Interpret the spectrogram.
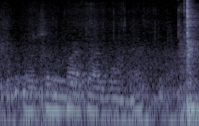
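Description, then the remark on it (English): Racing pigeons coo steadily in a low, warbling murmur at the Wallingford Clubhouse, a big red barn, as club members get the birds ready the night before Saturday's race, with a sharp clatter like a latch or drawer near the end. “and all the club's other pigeon racers are getting the birds ready.”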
